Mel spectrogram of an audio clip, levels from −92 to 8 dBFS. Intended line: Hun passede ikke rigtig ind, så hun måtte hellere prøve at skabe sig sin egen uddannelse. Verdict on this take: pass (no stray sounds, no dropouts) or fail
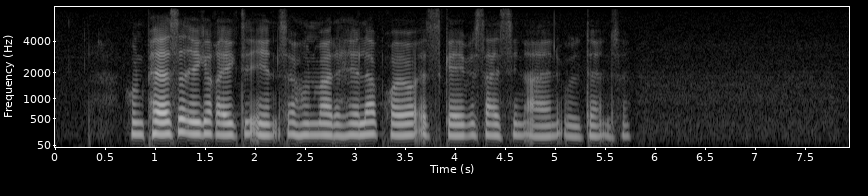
pass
